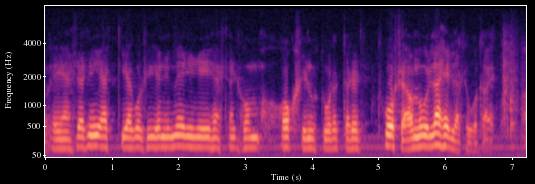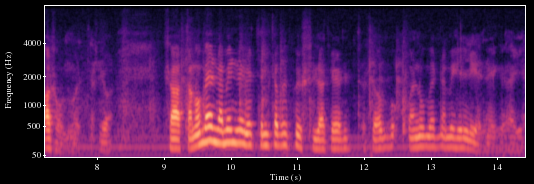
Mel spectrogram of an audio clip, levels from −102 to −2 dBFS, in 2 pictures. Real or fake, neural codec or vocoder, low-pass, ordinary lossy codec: real; none; none; none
